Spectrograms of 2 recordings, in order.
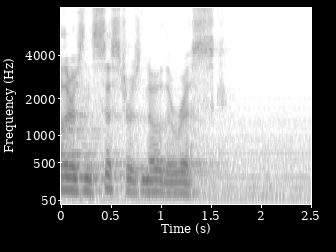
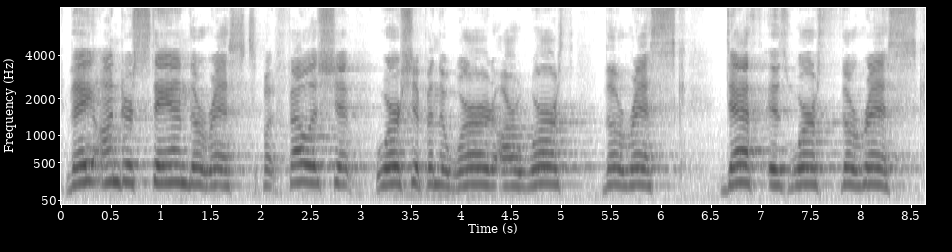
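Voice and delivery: preaching; 4 semitones higher, 7 dB louder than usual. Acted. Rising to a preaching climax.

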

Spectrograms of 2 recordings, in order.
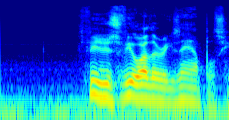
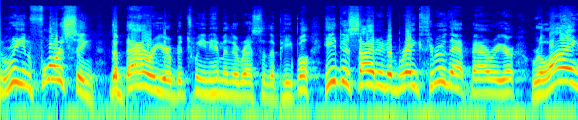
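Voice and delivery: raised, loud preaching voice; impassioned preaching; 9 semitones higher, 7 dB louder than usual. Real, not acted. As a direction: preach it out with rising fire. Preaching builds to full force.

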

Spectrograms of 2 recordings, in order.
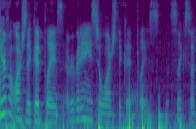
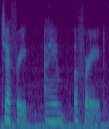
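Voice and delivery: quiet echo; 3 semitones lower, 16 dB quieter than usual. Retold or imitated. Echoing the funny email quietly.

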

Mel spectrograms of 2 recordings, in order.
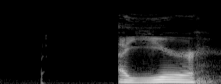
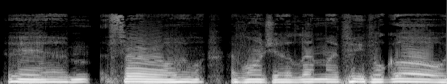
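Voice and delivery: mumbled Godfather mobster voice; slurred Godfather impression; 5 dB louder than usual. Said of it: "nobody understood The Godfather when he was like".

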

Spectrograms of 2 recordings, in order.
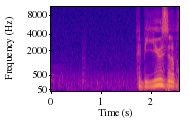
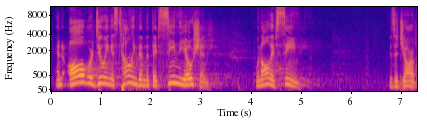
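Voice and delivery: higher and louder emphatic point; preaching at full force; 3 semitones higher, 4 dB louder than usual. Acted. Preacher presses his point on the congregation, emphatic. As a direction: drive the image home.

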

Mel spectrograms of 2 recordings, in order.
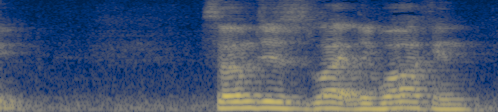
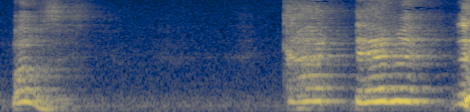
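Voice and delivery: startled outburst; 7 dB louder, slower than usual. Retold or imitated. Startled friend's exclamation retold.

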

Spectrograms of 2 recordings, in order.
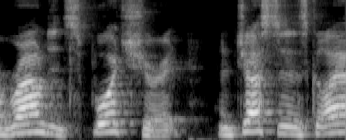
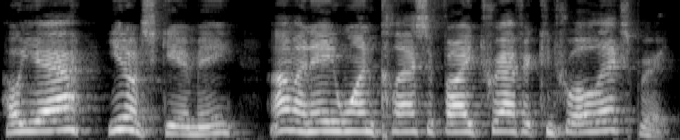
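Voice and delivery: puffed-up comeback, pitched up; defiant boasting; 4 semitones higher than usual. Acted. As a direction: brag back at a heckler. Bucky boasts back at Coco.

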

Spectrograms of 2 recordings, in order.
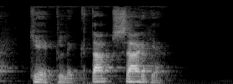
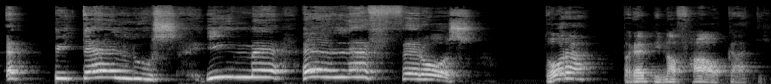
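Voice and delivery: high, loud, slow genie voice; a freed genie bellowing in triumph; booming monstrous genie, slow; roaring genie; 14 semitones higher, 4 dB louder than usual. Acted. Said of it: "βρυχήθηκε".

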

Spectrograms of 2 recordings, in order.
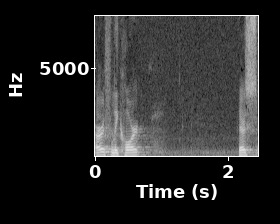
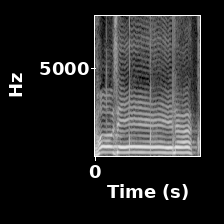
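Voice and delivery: much higher and slow, stretched like a crowd call; drawn-out joyful cry; 12 semitones higher, much slower than usual. Retold or imitated. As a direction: ring out Hosanna slowly across the hill.

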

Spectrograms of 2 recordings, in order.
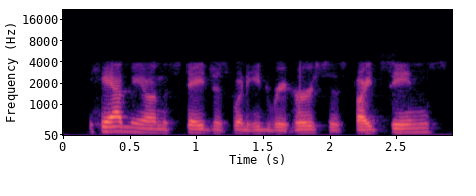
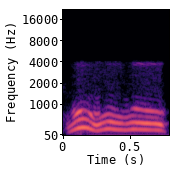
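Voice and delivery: mock kung fu cries; 11 semitones higher, slower than usual. Mocking kung fu fighting sounds.

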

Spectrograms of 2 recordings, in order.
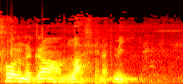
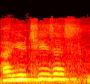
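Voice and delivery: put-on small, high, soft child's voice; little girl; 8 semitones higher, 6 dB quieter than usual. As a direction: imitate a little girl asking shyly, pitched up. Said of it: "I saw this little girl. She said".

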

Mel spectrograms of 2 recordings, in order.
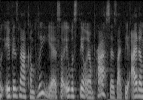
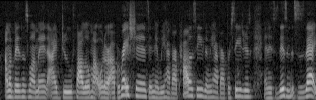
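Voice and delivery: ordinary talk

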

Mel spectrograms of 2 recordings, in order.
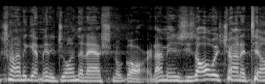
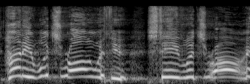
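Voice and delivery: worried mom; 9 semitones higher than usual. Retold or imitated. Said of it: "My mom goes".

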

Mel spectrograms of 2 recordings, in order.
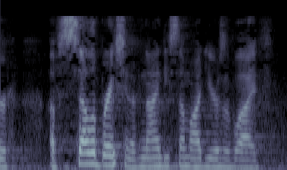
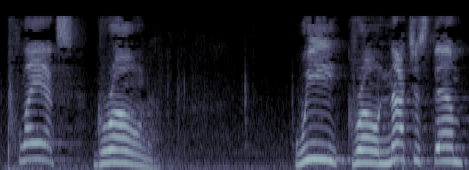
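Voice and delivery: louder, higher fervent sermon delivery; impassioned preaching; 7 semitones higher, 3 dB louder than usual. Acted. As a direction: preach it out to the congregation with force. Preaching builds to full force.

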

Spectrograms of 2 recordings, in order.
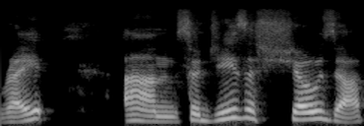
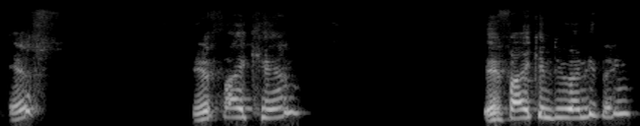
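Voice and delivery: much higher, mock disbelieving echo; raised incredulous questioning tone; 9 semitones higher than usual. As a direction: repeat his words back, high and amazed. Jesus leans in, repeating.

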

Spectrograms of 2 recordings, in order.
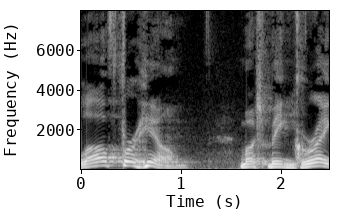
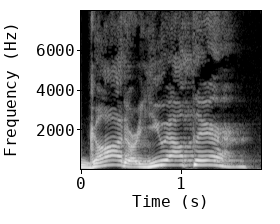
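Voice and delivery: high, pleading call from the cliff; man dangling from a cliff calls up to God; desperate call to God; 8 semitones higher than usual. Retold or imitated. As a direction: cry out to God, clinging on.

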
